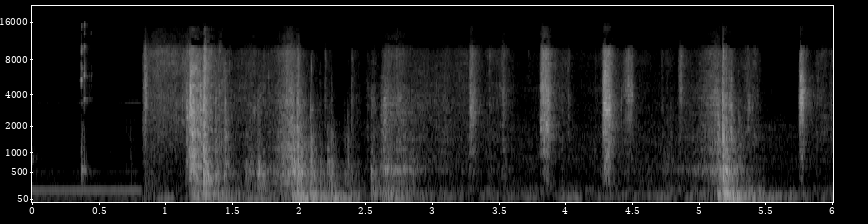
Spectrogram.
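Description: A series of irregular knocks and clunks over a background hiss, the loudest about five seconds in, after a low hum that stops under a second in.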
